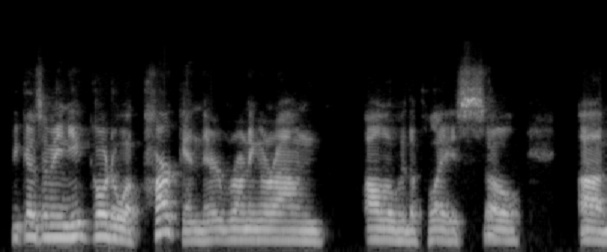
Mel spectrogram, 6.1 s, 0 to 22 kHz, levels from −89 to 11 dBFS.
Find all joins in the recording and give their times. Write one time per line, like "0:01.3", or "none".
none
